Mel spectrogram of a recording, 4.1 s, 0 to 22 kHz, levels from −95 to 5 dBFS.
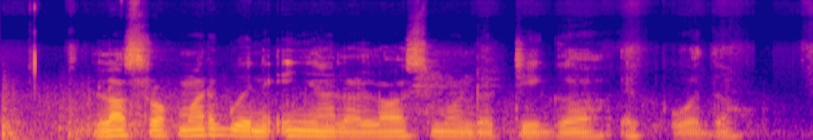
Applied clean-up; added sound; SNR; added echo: none; Thunder; 17 dB; none.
